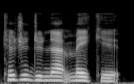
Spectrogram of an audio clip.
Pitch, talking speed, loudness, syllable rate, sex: 185 Hz, 225 wpm, -17 LUFS, 4.9 syllables/s, female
